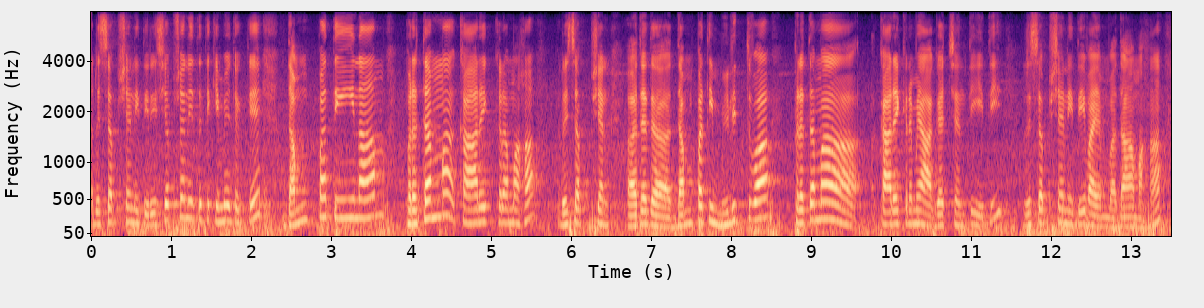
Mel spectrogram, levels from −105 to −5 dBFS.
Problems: none marked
